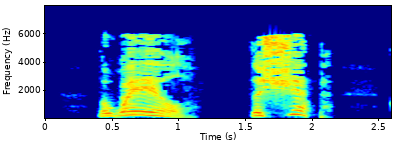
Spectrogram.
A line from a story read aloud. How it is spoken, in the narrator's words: cried the cringing oarsman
